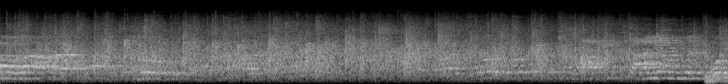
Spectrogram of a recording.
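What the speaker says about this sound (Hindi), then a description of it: "आपकी तालियां मुझे थोड़ी सी कमजोर नहीं करने को क्या छोड़ेगी।" Loud, steady applause from the crowd at a Hindi kavi sammelan featuring heroic-mood poetry, a thick roar of clapping sustained for about seven seconds with a voice sounding over it.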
